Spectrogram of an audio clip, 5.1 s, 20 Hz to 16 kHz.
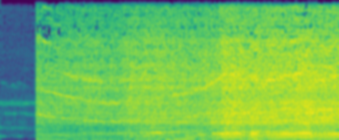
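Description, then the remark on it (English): A high-pitched Formula 1 engine screams suddenly, its harmonic whine holding steady, then rising and dipping through quick gear changes as the car powers along at speed coming out of turn three, heard from onboard. “Leclerc has got quite a well-balanced car going through here”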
